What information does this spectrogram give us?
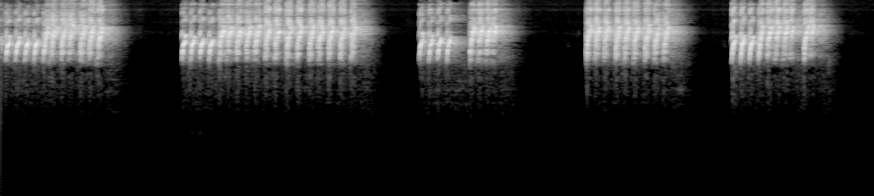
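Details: Cucak cungkok, or light-vented bulbul, firing 'tembakan' song with small-bird fills as a model for shamas and magpie-robins; five separate bursts of fast, high-pitched chattering chirps, each about one to two seconds long.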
